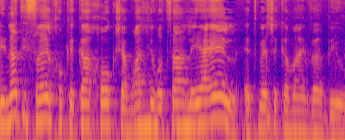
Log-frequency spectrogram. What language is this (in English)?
Hebrew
